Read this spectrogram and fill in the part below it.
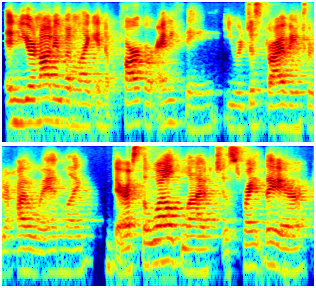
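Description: A young adult woman from Indonesia, a podcast guest telling travel stories in an animated, laughing way. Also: fairly low pitch, fairly quick, roomy sound, poor audio. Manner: animated storytelling, frequent laughs. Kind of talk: casual interview chat.

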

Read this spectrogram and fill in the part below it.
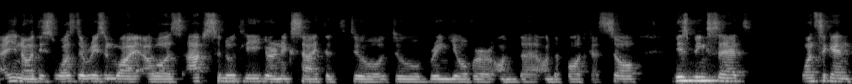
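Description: A man hosting a podcast, introducing and questioning his guest with many repeated words and restarts. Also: medium pitch. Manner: stumbling repetitions, warm thanks. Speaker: podcast host. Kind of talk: casual interview hosting.

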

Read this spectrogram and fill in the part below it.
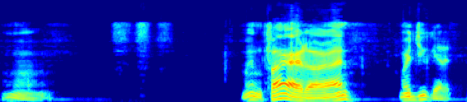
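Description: A shrewd country police chief in a 1950s radio drama. He drawls folksy questions in a bright, forceful voice that rises and falls widely. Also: low-pitched, very animated, takes it slowly, highs cut off, exaggerated voice. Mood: wry, suspicious.

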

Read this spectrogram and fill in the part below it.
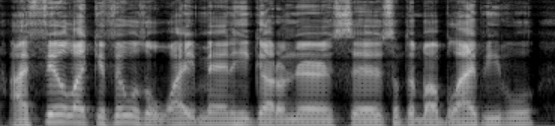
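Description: A man's voice: mid-range voice, fairly even intonation, quick pace, vocal fry, a bit bright, clean tone, dry recording. Male podcast co-host, mid-range voice, dry studio sound, casual, insistent debater.

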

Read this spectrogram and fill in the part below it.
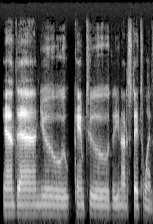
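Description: A man from Canada hosting an interview, asking steady questions and giving brief affirmations. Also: fairly low pitch, slow, clear, resonant tone, no echo. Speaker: podcast host. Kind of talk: interviewing, casual.

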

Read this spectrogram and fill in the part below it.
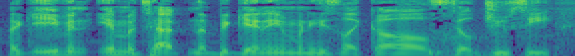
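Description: A man's voice: medium pitch, fast, slight background noise. Joking man in casual podcast chat. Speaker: podcast co-host. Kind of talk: casual movie review chat.

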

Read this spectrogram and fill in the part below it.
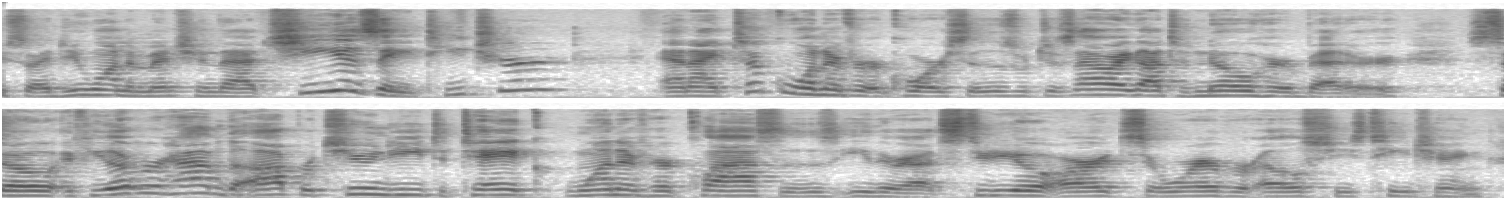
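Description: A woman from Texas hosts an interview podcast. Her voice is mid-pitched, and she talks with eager, friendly enthusiasm as she welcomes and questions her guest. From Texas, USA. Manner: warm and enthusiastic, upbeat introductions. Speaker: podcast host.

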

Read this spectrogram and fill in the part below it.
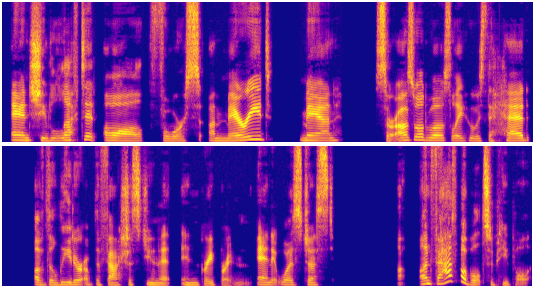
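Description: A woman author being interviewed, explaining in a conversational, expressive, emphatic storytelling way. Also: lowish voice, dry recording, studio quality.

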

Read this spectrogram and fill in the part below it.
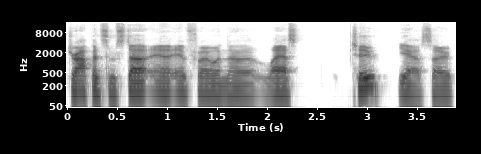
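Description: A man co-hosting a podcast, chatting casually and haltingly as he thinks aloud. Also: medium pitch, fairly even intonation, a bit bright, clear, resonant tone, dry recording, clean studio sound. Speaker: podcast co-host. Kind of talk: casual chat.

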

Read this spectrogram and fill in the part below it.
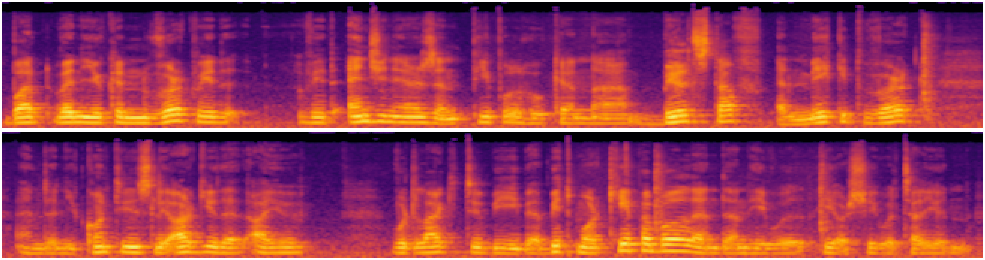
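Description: Gravelly Hungarian-accented man in his sixties. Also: medium pitch, normal speed, few pauses, warm tone. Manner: enthusiastic, chuckles often, frequent restarts. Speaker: physicist interviewee. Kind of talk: conversational interview.

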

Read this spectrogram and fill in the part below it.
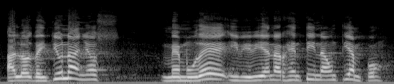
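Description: A man's voice: high voice, moderate pace, long reverb tail. A man with a Honduran Spanish accent preaching a sermon as pastor, conversational and humorous, acting out bits of dialogue in his stories. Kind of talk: sermon with storytelling.

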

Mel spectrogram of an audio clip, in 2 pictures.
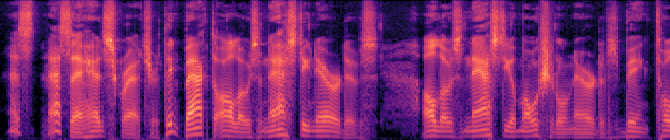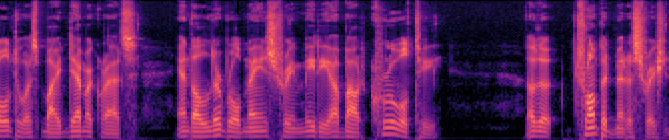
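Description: A man's voice: lowish voice, no room sound, clean studio sound. A man hosting talk radio with sardonic, emphatic political commentary, repeating phrases for effect. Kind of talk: conservative political commentary monologue.

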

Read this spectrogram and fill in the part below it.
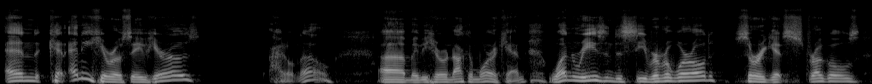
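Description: A man's voice: mid-range voice, big pitch swings, normal speed. A man hosting a podcast in a chatty, casual way, part scripted and part off the cuff, with upbeat announcing. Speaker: podcast host.

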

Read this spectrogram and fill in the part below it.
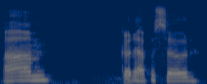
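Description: A man co-hosting a casual podcast chat, talking in a measured, deliberate way. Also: on the high side, steady tone, a bit bright. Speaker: podcast co-host.

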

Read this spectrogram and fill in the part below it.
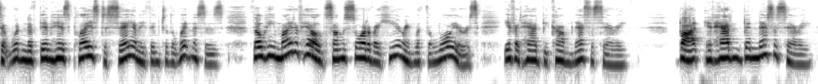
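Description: A woman reading fiction aloud as a scripted short story narrator. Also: medium pitch.

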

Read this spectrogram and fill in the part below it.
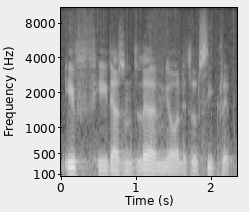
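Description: An actor playing a smooth, mockingly polite blackmailer in a taunting 1940s radio melodrama style. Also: male voice, low voice, steady tone, a little slow, warm tone. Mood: smug, taunting. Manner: suave, taunting, mock-courteous. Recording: noisy vintage 1940s radio recording.

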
